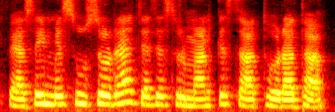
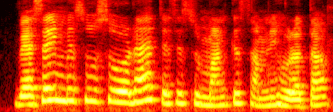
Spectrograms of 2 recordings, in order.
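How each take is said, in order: First: Said in the usual way. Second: Words bitten off one by one, a little higher, with cold anger; a reread line, now angrily chewing every word. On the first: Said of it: "लफ्ज़ चबा चबा कर". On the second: A narrator's reading. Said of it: "लफ्ज़ चबा चबा कर ... गुस्से से बोलती".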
